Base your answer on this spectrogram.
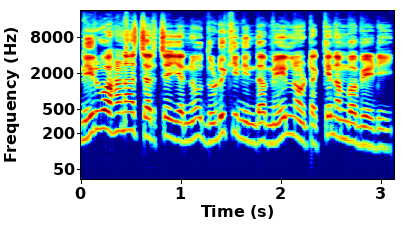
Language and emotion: Kannada, neutral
